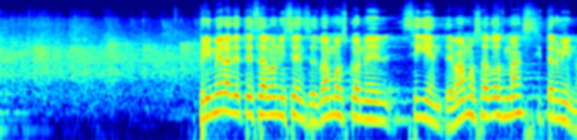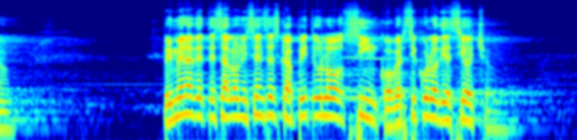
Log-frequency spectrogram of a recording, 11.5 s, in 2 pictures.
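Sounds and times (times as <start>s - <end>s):
audience clapping hands: 0.0s - 2.4s
speech: 2.0s - 6.0s, 7.4s - 11.0s.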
